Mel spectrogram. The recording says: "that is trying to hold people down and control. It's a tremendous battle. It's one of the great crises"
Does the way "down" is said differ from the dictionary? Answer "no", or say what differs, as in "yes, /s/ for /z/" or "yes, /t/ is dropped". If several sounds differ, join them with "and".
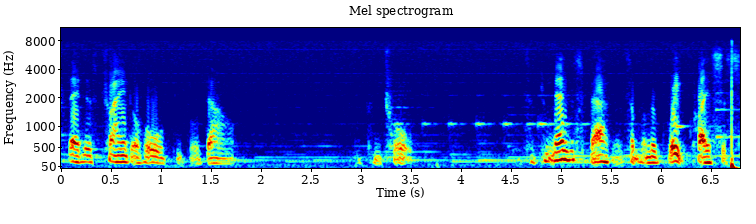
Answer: yes, /n/ is dropped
